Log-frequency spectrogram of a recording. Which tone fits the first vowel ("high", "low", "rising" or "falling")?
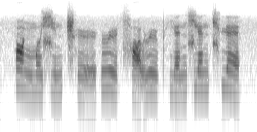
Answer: falling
